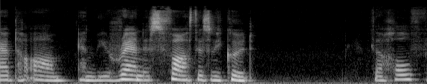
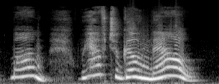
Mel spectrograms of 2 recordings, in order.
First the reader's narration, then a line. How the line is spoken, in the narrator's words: I shouted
